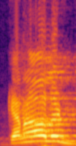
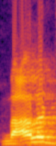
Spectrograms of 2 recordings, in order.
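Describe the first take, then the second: First: The word starts with a k sound. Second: The word starts with an n sound. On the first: The speaker calls it wrong. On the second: The speaker calls it right.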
